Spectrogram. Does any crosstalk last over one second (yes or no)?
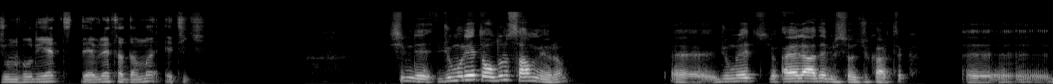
no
